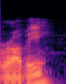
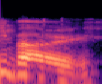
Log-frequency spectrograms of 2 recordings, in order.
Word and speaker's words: Kibo: Yes, that is not Robbie. It's Yep. Kibo.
